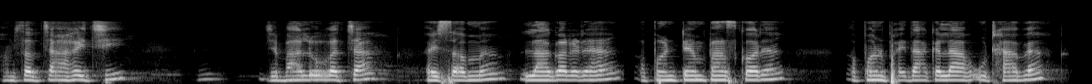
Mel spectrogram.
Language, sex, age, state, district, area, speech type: Maithili, female, 45-60, Bihar, Samastipur, rural, spontaneous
